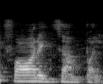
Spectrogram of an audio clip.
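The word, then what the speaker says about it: e.g.: फॉर एग्जाम्पल, अब देखिए ई आई को आई ई नहीं बोलेंगे, बल्कि इसको बोलेंगे फॉर एग्जाम्पल। एक याद रखिए, इसको उच्चारण फॉर एग्जाम्पल होता है।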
